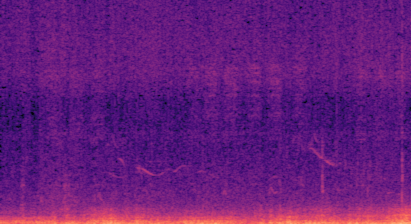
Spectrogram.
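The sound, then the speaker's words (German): Low, continuous thunder rumbles from a distant thunderstorm over a wide, open plain with umbrella acacias, a deep rolling roar that swells and fades over a few seconds, with faint bird chirps high above and no voices. “Es gewittert.”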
